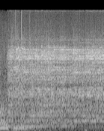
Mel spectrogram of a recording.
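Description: Electronic synthesizer sound of a film-studio logo: a falling sweep ends at the very start, then a dense, steady drone of many tones over a low held note.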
